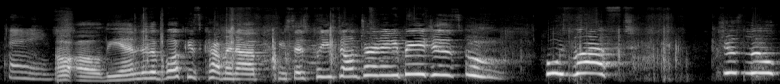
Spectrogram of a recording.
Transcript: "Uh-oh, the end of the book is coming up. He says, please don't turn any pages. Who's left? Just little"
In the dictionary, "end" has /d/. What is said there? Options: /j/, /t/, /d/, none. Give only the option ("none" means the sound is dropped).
/d/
